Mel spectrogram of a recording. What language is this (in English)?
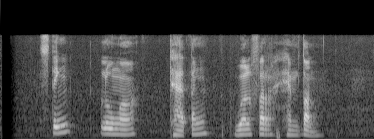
Javanese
